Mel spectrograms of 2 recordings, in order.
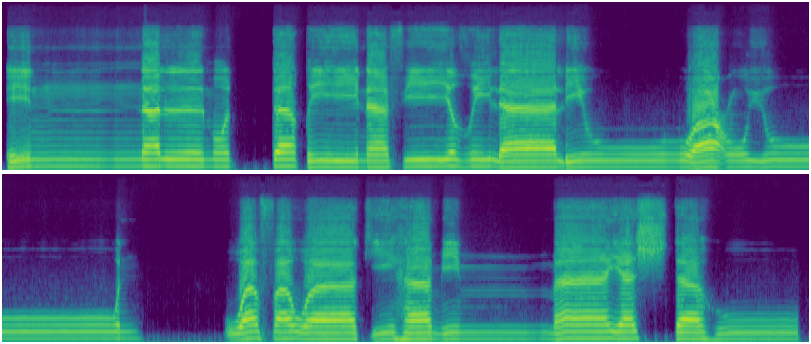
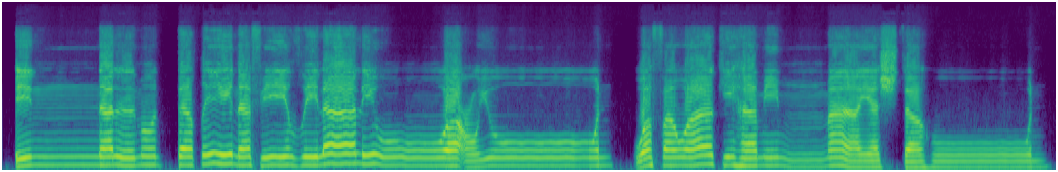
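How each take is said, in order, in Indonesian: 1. Bacaannya dibaca pelan dan hati-hati. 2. Bacaannya dibaca cepat. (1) "Bacaan lambat atau tahqiq" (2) "Bacanya dengan cepat"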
